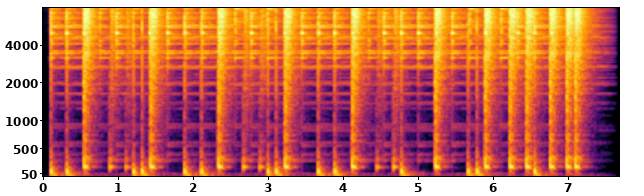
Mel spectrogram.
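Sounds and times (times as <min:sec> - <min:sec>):
drums: 0:00.0 - 0:07.6.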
